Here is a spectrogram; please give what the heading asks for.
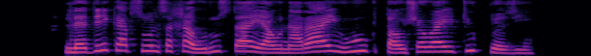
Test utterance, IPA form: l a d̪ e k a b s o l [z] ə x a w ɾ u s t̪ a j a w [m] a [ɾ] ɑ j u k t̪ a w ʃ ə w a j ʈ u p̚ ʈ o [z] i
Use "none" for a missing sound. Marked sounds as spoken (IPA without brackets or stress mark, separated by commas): s, n, ɾ, z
